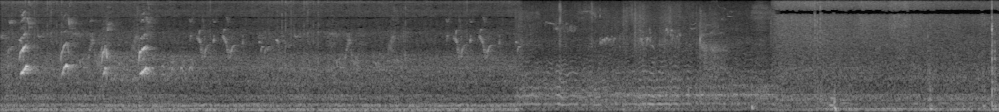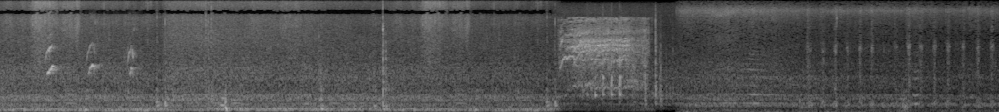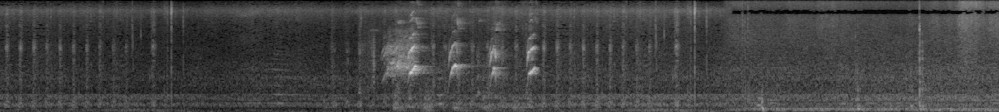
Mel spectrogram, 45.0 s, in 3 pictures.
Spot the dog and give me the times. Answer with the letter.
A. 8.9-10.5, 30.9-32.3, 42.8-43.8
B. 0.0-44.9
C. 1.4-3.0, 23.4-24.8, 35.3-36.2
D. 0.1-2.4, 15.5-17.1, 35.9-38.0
D.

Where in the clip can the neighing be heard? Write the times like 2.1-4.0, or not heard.
1.4-3.0, 23.4-24.8, 35.3-36.2.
